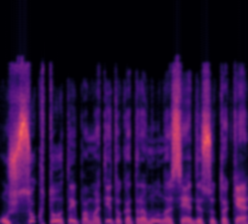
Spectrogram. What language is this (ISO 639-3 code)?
lit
